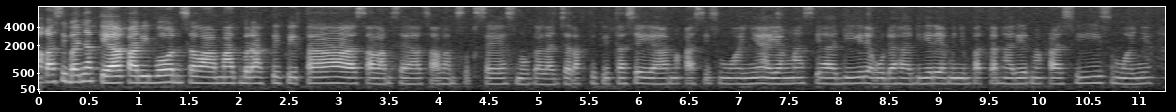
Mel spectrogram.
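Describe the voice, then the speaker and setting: A woman speaks at a fairly quick pace with hardly any pauses, her fairly low voice held in a flat monotone. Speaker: livestreamer. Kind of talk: live stream chat reading comments. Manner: casual, chatty.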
